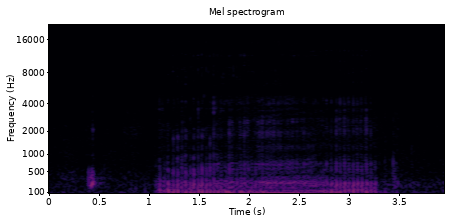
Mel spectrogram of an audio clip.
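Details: Sleeping English bulldog Enzo gives a long, throaty, vibrating snore of about two seconds, low and rattling, preceded by a brief soft snort, in a quiet room.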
